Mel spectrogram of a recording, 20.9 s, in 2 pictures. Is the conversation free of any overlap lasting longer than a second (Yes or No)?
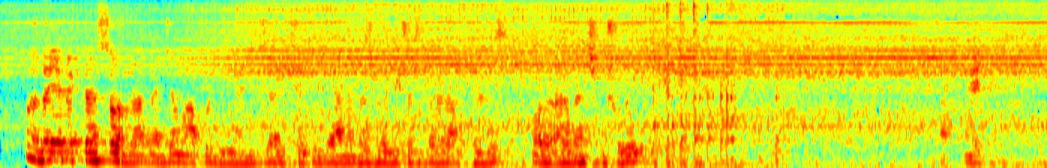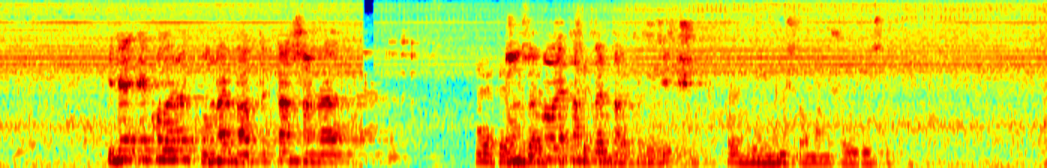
No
